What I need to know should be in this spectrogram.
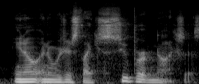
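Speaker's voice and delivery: usual speaking voice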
